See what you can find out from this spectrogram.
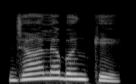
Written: ಜಾಲಬಂಕೆ

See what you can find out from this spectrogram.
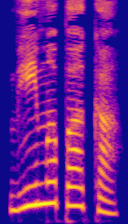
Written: ಭೀಮಪಾಕ

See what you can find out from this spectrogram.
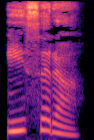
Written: ಈಸರ

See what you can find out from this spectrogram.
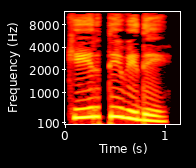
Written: ಕೀರ್ತಿವಿದೆ

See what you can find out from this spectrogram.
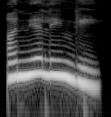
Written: ಅನ್ಯಲಿಂಗಿ

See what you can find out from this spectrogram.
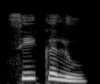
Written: ಸೀಕಲು

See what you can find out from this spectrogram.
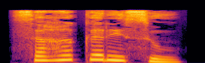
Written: ಸಹಕರಿಸು

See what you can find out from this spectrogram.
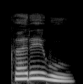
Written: ಕಾರಿವಿ

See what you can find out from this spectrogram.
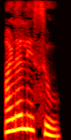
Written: ಅಳಲಿಸು

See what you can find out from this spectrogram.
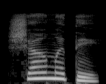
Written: ಶ್ಯಾಮತೆ

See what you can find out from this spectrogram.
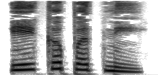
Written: ಏಕಪತ್ನ

